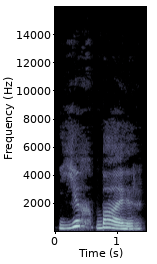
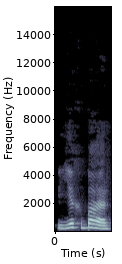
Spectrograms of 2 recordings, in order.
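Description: First: Єхбаєр said slowly; Armenian word yeghbayr. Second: Єхбаєр repeated with a falling end; Armenian word repeated. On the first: Teacher models Єхбаєр with a ye at the start. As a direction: begin Єхбаєр with a clear ye. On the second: Teacher repeats Єхбаєр for students. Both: Shown as a demonstration. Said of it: "тут також ми читаємо є".

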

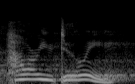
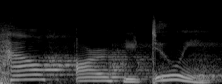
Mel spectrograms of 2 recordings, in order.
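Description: First: Really wanting to know; a caring check-in with the stress on "you"; higher, slower sincere question. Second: Drawn out and caring; a slow sincere check-in; slow, sincere question. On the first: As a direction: ask it slowly, lifting the "you". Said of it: "look someone in the eye and say". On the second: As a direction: ask it slowly, meaning it. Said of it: "look them in the eye and say". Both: Shown as a demonstration.

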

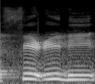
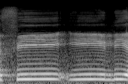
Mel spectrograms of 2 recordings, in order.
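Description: First: Syllables run together quickly; quick and joined. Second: Each syllable said apart with a pause; separated syllables. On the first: Teacher showing students the right way, read quickly. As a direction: blend the three into one quick word. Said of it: "जल्दी पढ़ना है". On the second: Teacher showing the wrong way to students, syllables split apart. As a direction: read them one by one, not joined. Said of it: "ऐसे नहीं पढ़ना है". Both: Shown as a demonstration.

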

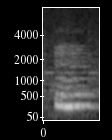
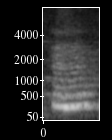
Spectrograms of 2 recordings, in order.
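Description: No difference in how they are said.

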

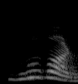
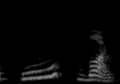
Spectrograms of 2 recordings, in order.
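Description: First: Said in the usual way. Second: ভূবন broken in two, a long ভূ, then বন; split into syllables. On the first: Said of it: "এই শব্দটির দল বিশ্লেষণ করলে". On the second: Shown as a demonstration. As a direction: stretch the first syllable of ভূবন, pause, then say বন. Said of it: "দল বিশ্লেষণ করলে আমরা পাবো". (ভূবন দুই দলে ভেঙে, ভূ টেনে বলা)

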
